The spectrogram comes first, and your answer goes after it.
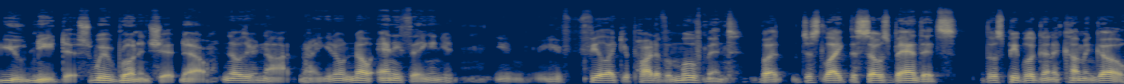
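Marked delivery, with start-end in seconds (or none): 0.0-2.0 low, commanding, self-assured, authoritative voice. Mocking marketing people who push products, mock low authoritative voice. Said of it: "speaking with a low authoritative voice".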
